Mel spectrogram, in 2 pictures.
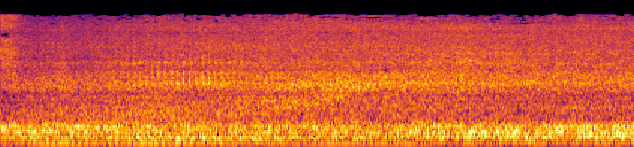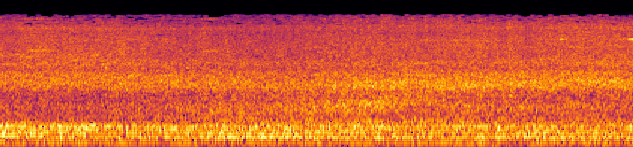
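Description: Passenger train carriages rolling past along a station platform: a steady noise of steel wheels on the rails, with a faint engine hum under it.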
